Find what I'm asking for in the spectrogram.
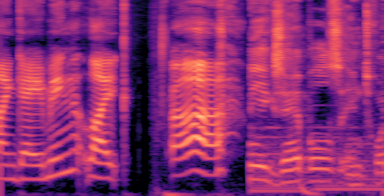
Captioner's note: groans in frustration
